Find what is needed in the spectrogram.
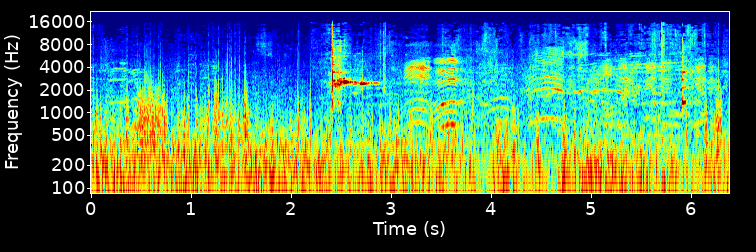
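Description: Baseball bat striking a pitched ball about two and a half seconds in: a single sharp crack with a brief ringing ping. Spectators' voices shout and chatter throughout, rising into yells just after the hit.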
